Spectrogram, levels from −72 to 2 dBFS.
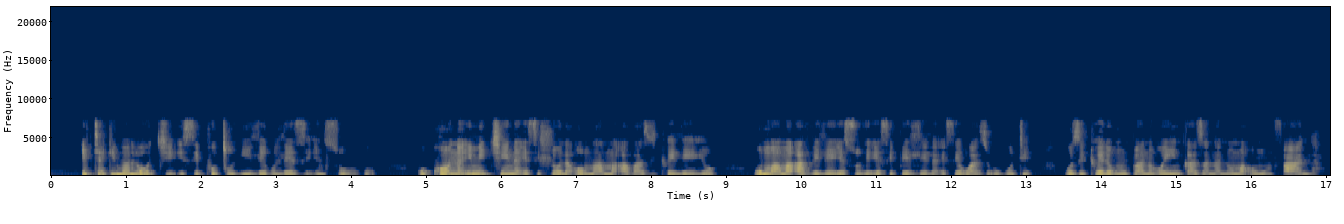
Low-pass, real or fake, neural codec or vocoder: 7.2 kHz; real; none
